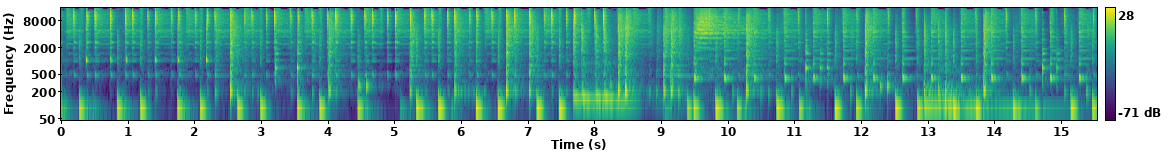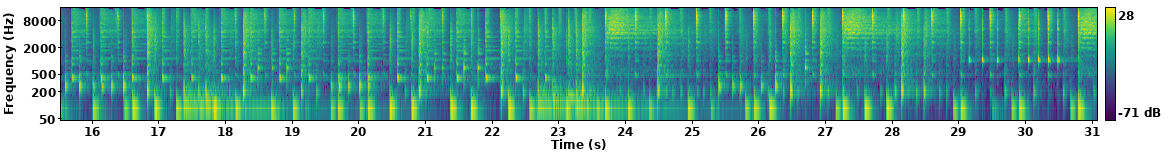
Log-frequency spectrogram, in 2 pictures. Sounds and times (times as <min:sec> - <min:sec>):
Drum kit: 0:00.0 - 0:31.0
Drum roll: 0:00.0 - 0:31.0
Bass drum: 0:09.0 - 0:26.5.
